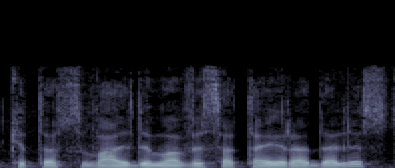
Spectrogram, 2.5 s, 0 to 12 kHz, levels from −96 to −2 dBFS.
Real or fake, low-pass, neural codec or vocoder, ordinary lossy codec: fake; 7.2 kHz; codec, 16 kHz, 16 kbps, FreqCodec, larger model; MP3, 48 kbps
